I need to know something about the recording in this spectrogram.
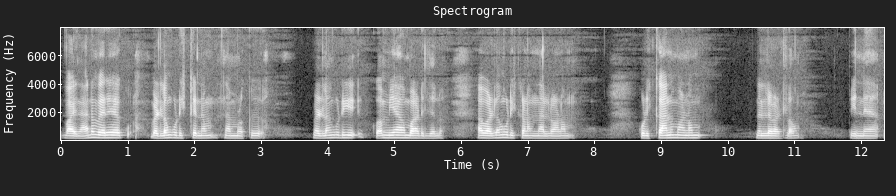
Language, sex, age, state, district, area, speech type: Malayalam, female, 30-45, Kerala, Malappuram, rural, spontaneous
